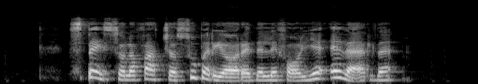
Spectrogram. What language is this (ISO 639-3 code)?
ita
